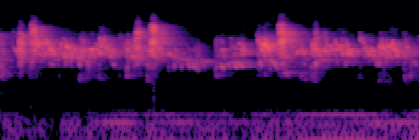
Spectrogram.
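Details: Budgie chirping in two lively bursts of squeaky, buzzy chatter with sharp high accents, separated by a softer, quieter warble in the middle.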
